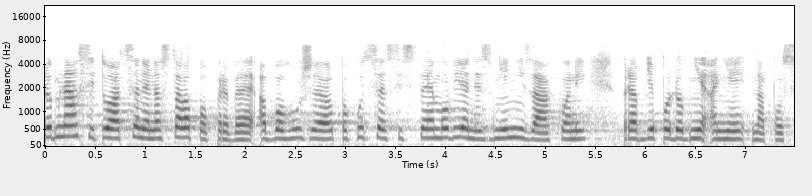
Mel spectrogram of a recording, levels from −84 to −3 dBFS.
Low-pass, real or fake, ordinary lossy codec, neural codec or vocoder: 7.2 kHz; fake; MP3, 32 kbps; vocoder, 22.05 kHz, 80 mel bands, WaveNeXt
